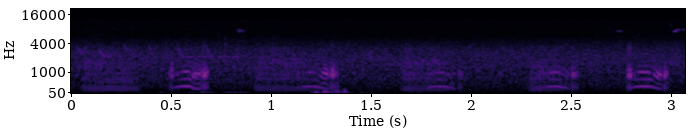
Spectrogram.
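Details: Malleefowl pair vocalising to each other at their nest on 7 September, when the first egg of the 2024-25 season was laid; low, arched, hooting calls repeat about every 0.6 seconds, with brief higher overtones over a quiet background.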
